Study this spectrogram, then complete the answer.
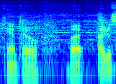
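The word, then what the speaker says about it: Canto: to it's i believe it's supposed to be pronounced kanto but i just say cantu for the memes uh but yeah i should probably just say kanto from now on to not trigger as many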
